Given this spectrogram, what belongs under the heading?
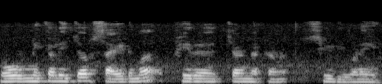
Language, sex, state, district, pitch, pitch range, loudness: Garhwali, male, Uttarakhand, Tehri Garhwal, 135 Hz, 125-140 Hz, -16 LUFS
